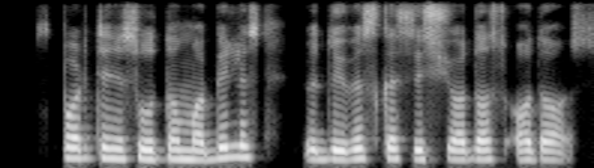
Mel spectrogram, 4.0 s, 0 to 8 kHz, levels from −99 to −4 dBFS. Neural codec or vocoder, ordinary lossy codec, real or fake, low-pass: codec, 24 kHz, 1.2 kbps, DualCodec; Opus, 64 kbps; fake; 7.2 kHz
